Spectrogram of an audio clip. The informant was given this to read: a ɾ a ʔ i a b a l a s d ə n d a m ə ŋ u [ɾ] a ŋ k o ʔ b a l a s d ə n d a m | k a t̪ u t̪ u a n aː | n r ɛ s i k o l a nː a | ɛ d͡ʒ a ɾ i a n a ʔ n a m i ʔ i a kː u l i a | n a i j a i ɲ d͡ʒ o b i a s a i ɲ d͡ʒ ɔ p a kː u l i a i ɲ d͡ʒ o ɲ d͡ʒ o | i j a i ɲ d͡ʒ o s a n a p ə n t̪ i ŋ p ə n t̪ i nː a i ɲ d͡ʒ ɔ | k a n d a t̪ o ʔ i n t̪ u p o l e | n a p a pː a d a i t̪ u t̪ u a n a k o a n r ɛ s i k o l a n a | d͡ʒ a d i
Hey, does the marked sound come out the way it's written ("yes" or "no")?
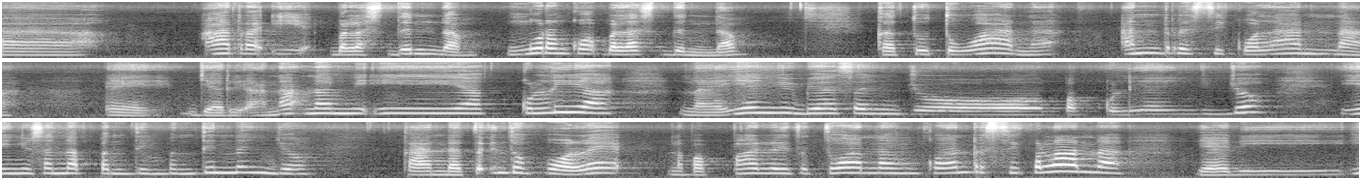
yes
